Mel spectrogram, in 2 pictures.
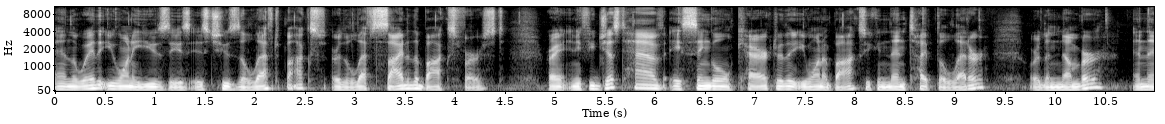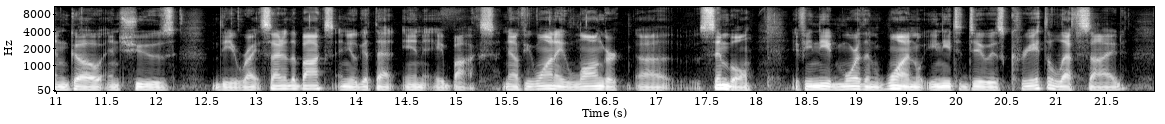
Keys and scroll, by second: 8.7 shift+a, 11.0 alt+shift+super+s, 15.3 BackSpace, 15.8 BackSpace.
